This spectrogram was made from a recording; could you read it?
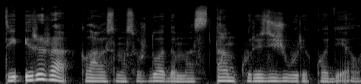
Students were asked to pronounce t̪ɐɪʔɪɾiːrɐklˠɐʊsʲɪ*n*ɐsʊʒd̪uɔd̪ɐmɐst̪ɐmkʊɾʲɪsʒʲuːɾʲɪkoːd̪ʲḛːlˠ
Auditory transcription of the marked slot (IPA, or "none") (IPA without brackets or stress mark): m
